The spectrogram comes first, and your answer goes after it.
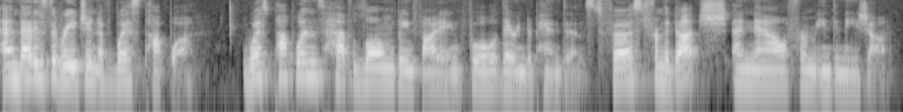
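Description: A normal speaking voice at a moderate pace with ordinary pitch variation, in a very clean recording with a silent background. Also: woman, fairly low pitch for a woman. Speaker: historian, podcast co-host. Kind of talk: interview.

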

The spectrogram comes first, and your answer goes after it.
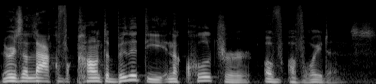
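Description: Speaking at a moderate pace with a Filipino accent, a man's pitch swings very widely in a dry, close sound with no echo. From Philippines. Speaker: pastor. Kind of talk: sermon.

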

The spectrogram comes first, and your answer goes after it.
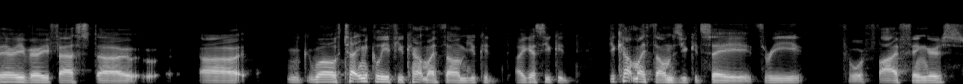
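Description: A plain, everyday voice with an American accent talks at a moderate pace with ordinary pitch variation. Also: man, fairly low pitch for a man. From US, Maine and moved around. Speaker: podcast guest. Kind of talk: casual chat.

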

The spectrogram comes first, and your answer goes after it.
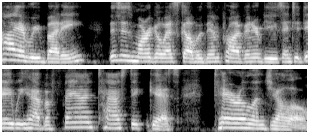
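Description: At a moderate pace, a woman talks with an American accent. She has an ordinary speaking voice. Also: medium pitch for a woman, ordinary pitch variation. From northern New Jersey. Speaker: podcast host and psychotherapist. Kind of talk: interview.

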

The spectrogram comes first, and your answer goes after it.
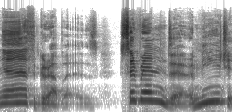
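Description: In a robotic, put-on character voice at an extremely high pitch, a man speaks at a fairly slow pace. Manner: camp.

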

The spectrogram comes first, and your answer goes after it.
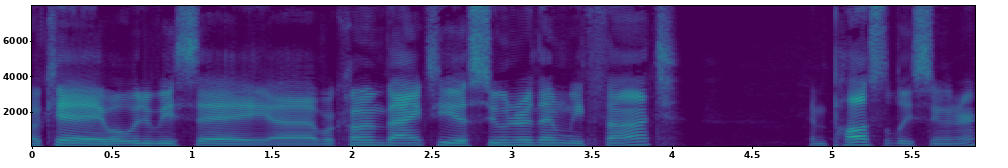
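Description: With a normal speaking voice, a man talks at a medium pitch and moderate pace with fairly even intonation, captured in a dry, close, echo-free recording that is very clean with a silent background. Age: 30s. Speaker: podcast co-host. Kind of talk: casual chat.

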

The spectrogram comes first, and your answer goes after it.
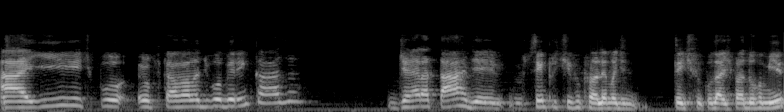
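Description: With lively intonation and long, frequent pauses, a man speaks in a high pitch. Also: moderate pace. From Rio de Janeiro, Brazil. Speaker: podcast co-host. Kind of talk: casual chat.

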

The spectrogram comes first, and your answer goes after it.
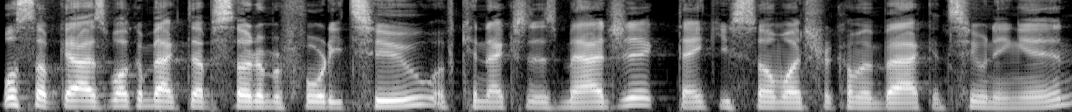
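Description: A man talks at a very fast pace with fairly even intonation. The sound is dry and close, with no echo. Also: fairly high pitch for a man, hardly any pauses, very clean recording, silent background. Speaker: podcast host. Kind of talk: interview.

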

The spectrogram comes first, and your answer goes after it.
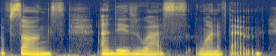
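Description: A woman speaks with a Mexican accent. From Mexico City. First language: Spanish. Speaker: record store owner. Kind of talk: casual interview.

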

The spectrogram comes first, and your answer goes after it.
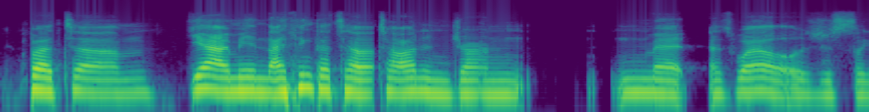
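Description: A woman's monotone, flat delivery against a quiet background. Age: 30s. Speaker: rock musician. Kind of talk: casual chat.

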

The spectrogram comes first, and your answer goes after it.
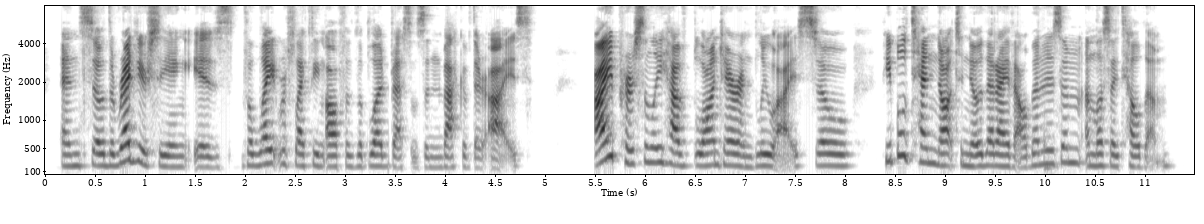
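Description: On a very clean recording with a silent background, a woman speaks in an ordinary speaking voice at a medium pitch and moderate pace, with ordinary pitch variation. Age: young. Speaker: podcast host. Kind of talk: scripted narration. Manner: formal.

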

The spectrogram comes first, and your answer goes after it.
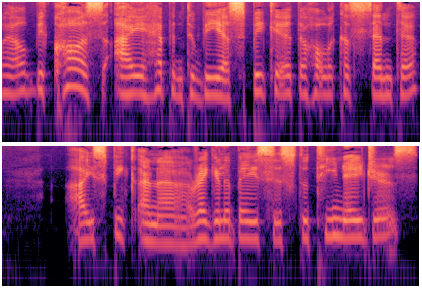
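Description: The recording is very clean, with a silent background and a dry, close sound with no echo. A woman with a Polish accent speaks at a medium pitch with fairly even intonation. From Lublin, Poland. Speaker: Holocaust survivor. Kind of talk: interview, recounting personal testimony. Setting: studio.

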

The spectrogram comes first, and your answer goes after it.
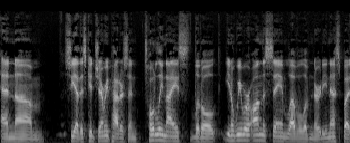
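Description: An ordinary speaking voice from a man, fairly low in pitch, with ordinary pitch variation at a moderate pace. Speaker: tattoo artist. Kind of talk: casual chat. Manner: casual, rambling.

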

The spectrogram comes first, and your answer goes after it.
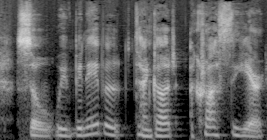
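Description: A fairly quick delivery in a Limerick accent, with vocal fry and fairly even intonation. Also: woman. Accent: Irish (Limerick). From Limerick, Ireland.

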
